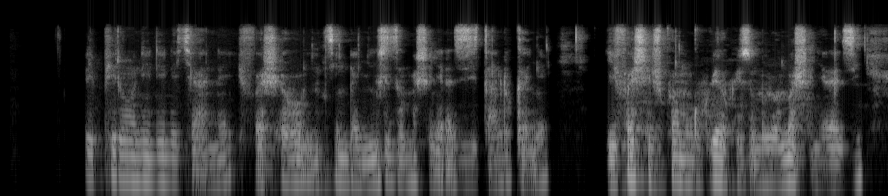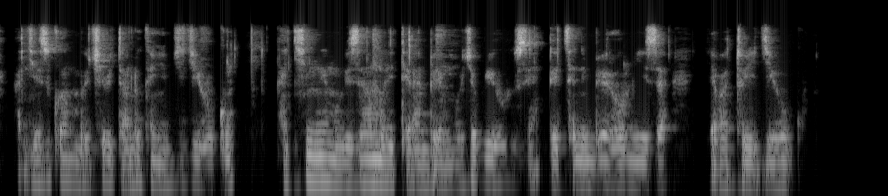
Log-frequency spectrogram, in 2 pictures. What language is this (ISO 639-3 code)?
kin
